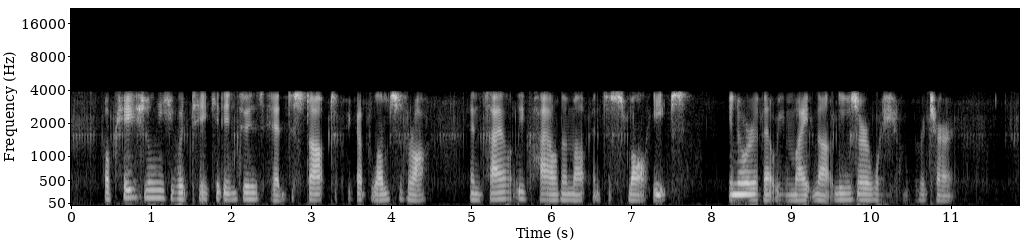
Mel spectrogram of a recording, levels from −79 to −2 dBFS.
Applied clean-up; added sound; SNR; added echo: neural separator model SepFormer WHAM!.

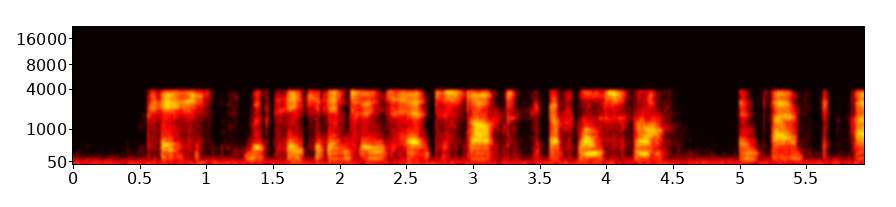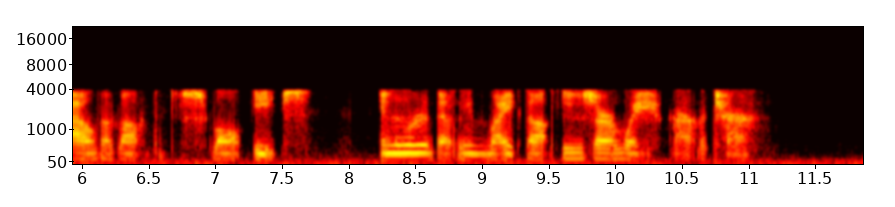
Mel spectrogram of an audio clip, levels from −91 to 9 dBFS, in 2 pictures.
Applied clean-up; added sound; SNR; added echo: neural diffusion model UNIVERSE++.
